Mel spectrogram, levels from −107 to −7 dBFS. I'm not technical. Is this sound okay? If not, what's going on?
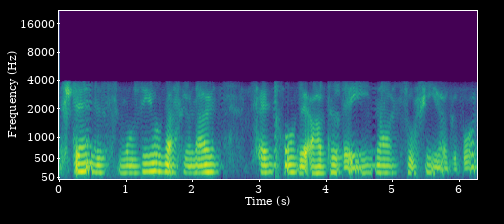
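No. The whole clip has gone through a Codec 2 vocoder, a low-rate digital radio system. It keeps only the pitch and rough shape of the speech. Then it rebuilds the voice from tones. So it sounds heavily robotic and buzzy, with nothing above 3.7 kHz.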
